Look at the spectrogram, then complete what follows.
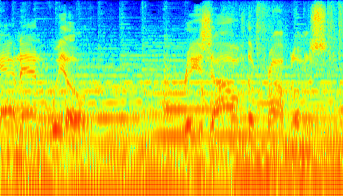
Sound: newspaper rustles; teacups clink

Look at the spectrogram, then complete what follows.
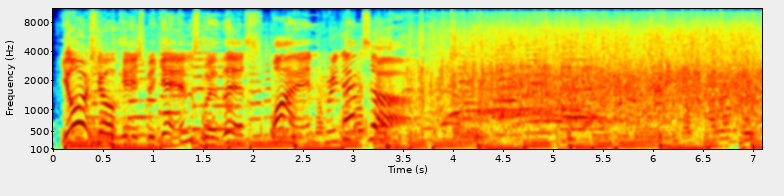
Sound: audience cheers

